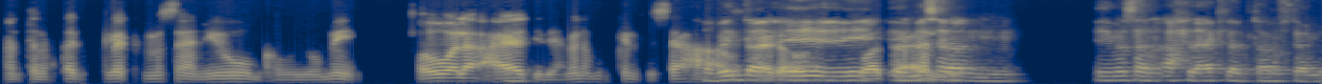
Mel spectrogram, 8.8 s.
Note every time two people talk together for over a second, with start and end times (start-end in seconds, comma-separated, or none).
4.7-6.5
